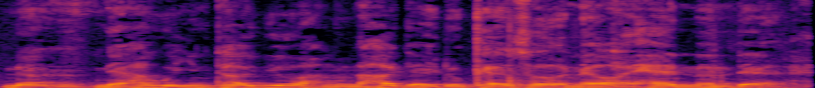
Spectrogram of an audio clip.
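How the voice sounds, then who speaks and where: A man's voice: fairly high pitch, fairly even intonation, mellow. Older man with a strong Gyeongsang dialect. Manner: halting, rambling, many fillers and restarts. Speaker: interviewee, retired school principal. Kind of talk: oral history interview.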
